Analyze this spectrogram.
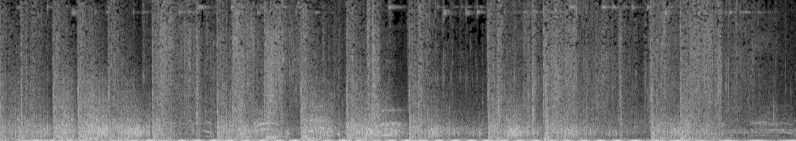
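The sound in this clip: Gunshots are fired wildly in a dense, continuous barrage. Many loud, cracking shots pile up over a low rumble with no real pause across the whole stretch.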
